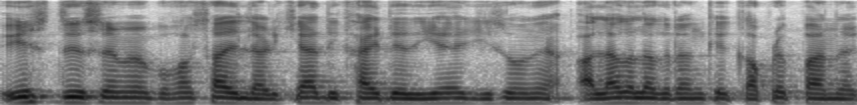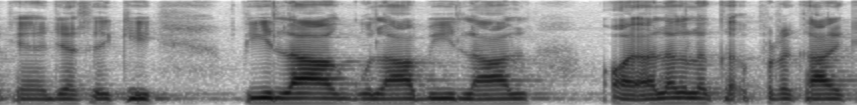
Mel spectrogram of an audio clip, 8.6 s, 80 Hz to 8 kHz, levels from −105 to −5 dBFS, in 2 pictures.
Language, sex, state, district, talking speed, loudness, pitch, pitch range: Hindi, male, Jharkhand, Garhwa, 205 wpm, -19 LUFS, 135 Hz, 130-140 Hz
